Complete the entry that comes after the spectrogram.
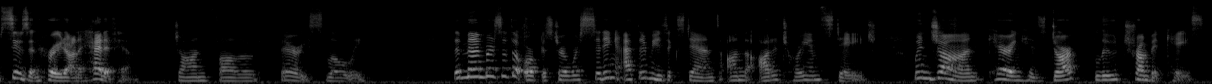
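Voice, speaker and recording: Woman reading a children's story, medium pitch. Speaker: teacher reading aloud. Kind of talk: children's storybook read-aloud. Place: small school office or library room, indoors.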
